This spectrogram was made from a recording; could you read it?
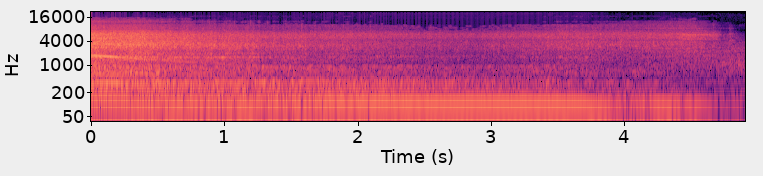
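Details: Dodge W100 4x4 with swapped-in 360 V8 from a D100, first start after swap on temporary fuel tank with ballast resistor jumped: deep rumble steady under revs then winding down smoothly, no knocks or misses; sounds healthy.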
